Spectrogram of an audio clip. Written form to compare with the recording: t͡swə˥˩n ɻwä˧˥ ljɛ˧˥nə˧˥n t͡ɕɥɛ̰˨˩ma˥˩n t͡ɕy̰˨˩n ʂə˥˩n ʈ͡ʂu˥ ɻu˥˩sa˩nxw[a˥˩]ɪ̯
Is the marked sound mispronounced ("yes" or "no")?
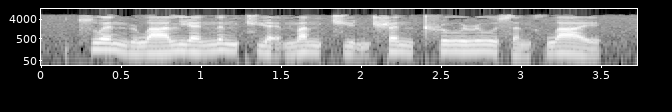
no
